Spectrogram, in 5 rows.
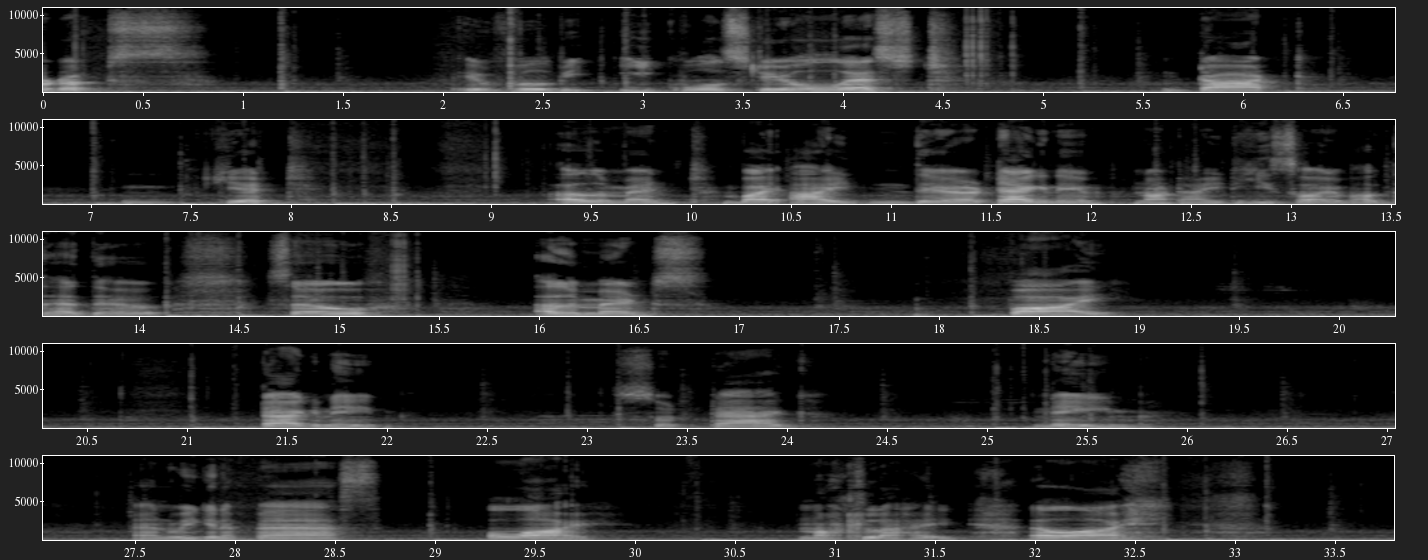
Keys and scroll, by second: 0.0-0.1 typing, 0.6 Down, 0.7 Down, 0.8 Down, 1.1 Return, 2.3-4.4 typing, 5.2 Return, 5.8 /, 7.0-10.0 typing, 12.0-12.8 typing, 13.9-15.5 typing, 17.9-18.6 typing, 20.7-21.5 typing, 22.6-23.6 typing, 24.8-26.0 typing, 27.3-28.9 typing, 30.6 Left, 31.0 Left, 31.8-33.7 typing.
